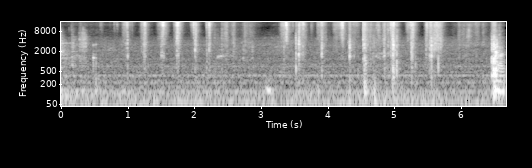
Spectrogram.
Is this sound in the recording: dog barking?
no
